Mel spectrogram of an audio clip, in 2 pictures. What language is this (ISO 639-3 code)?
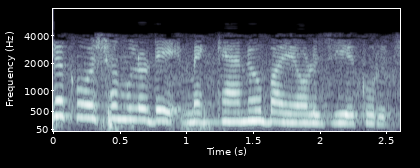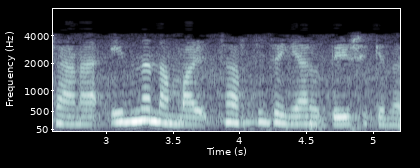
mal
